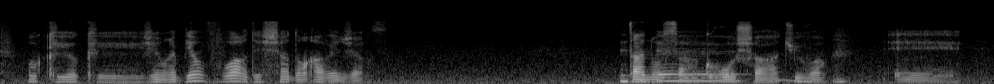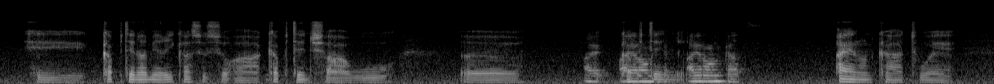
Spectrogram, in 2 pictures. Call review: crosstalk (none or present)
present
